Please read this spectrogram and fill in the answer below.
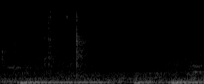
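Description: Two sharp clicks in quick succession about half a second in, over a faint low rumble.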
